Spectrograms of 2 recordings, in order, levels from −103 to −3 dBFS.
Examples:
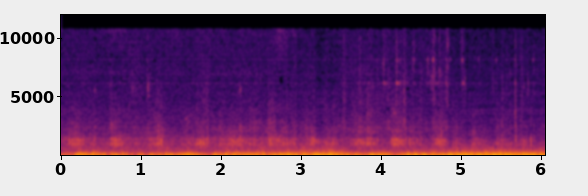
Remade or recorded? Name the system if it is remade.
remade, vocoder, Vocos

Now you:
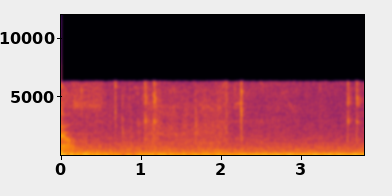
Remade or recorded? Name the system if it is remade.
recorded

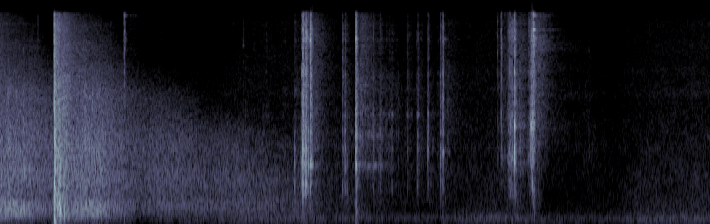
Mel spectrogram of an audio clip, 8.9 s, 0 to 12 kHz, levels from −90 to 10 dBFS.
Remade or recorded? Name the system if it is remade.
recorded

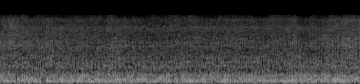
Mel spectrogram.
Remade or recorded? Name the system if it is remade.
remade, vocoder, Vocos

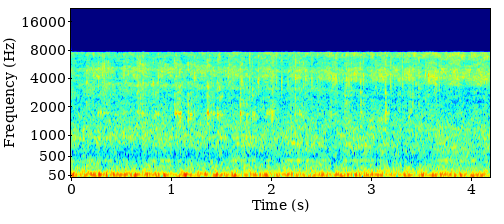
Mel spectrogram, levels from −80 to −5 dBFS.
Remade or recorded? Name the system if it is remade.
recorded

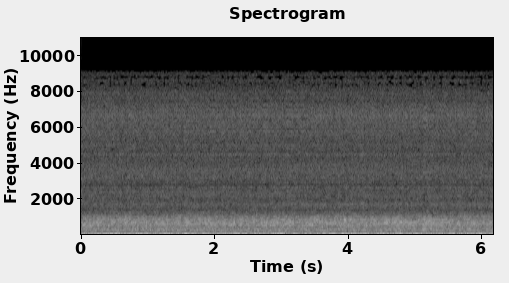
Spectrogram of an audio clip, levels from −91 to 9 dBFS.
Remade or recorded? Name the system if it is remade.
remade, vocoder, Vocos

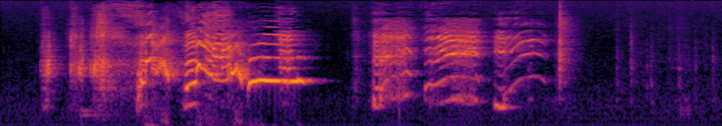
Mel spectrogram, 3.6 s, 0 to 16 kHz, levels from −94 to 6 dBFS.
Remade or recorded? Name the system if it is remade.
recorded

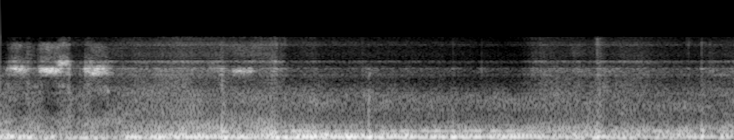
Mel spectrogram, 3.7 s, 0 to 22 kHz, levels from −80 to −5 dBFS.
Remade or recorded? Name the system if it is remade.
remade, codec, ZipCodec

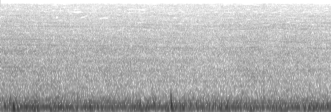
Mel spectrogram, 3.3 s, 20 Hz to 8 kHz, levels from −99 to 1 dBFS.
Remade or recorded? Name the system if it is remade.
recorded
